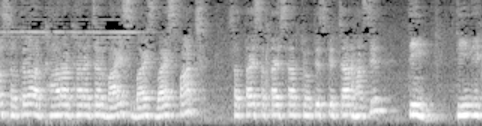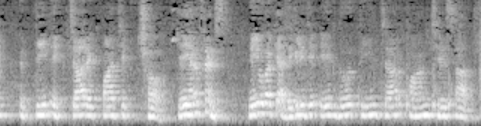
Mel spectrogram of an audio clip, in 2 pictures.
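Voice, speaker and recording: A man teaching a reasoning class in a casual, coaxing way. He keeps asking the viewers questions, counts sums aloud in quick running tallies, and is still getting over an illness. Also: sits high, warm tone, echoey room, distant mic, low-quality recording. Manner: chatty and coaxing, asks questions and answers them himself. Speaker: online exam tutor.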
